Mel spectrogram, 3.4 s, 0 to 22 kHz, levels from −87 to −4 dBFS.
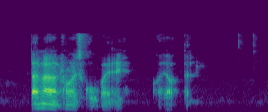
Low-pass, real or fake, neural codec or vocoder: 7.2 kHz; fake; codec, 16 kHz, 2 kbps, FunCodec, trained on LibriTTS, 25 frames a second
